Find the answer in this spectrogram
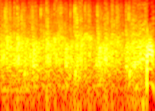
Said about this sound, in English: And I say, you need to applaud right now, all of you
